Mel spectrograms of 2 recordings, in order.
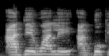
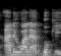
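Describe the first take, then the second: First: Name said slowly in African accent; slow, proud African accent, each syllable given room. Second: Said in the usual way. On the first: Shown as a demonstration. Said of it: "You hear the accent? I'm not hiding it". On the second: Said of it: "Yes, Adewale Agboke. You hear the accent?".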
